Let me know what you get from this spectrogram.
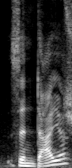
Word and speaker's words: Zendaya: We have, I can never say her name correctly, Zendaya. Is that it? Zendaya? – Sure. Sure.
